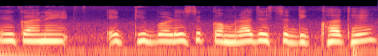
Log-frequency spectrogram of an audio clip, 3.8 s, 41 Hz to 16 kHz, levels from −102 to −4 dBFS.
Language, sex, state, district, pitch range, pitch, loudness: Chhattisgarhi, female, Chhattisgarh, Bilaspur, 200-215 Hz, 210 Hz, -13 LUFS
